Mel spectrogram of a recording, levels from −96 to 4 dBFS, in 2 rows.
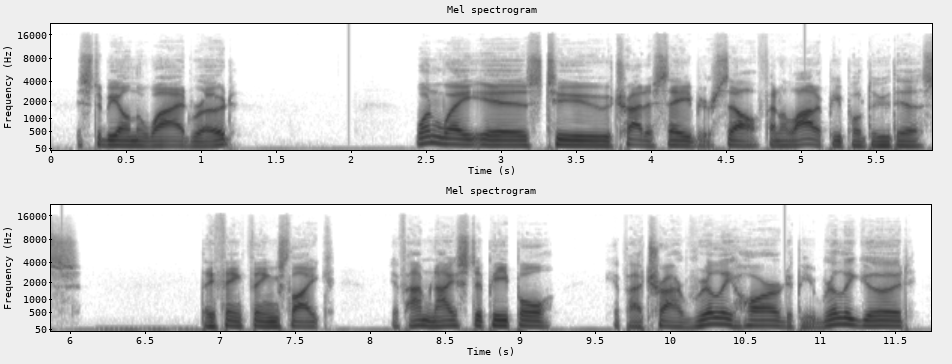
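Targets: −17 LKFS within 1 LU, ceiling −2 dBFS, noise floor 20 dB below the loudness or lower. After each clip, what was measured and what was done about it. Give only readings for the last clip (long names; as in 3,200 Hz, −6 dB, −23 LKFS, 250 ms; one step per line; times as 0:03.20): number of clicks 4; integrated loudness −22.5 LKFS; sample peak −9.0 dBFS; target loudness −17.0 LKFS
→ click removal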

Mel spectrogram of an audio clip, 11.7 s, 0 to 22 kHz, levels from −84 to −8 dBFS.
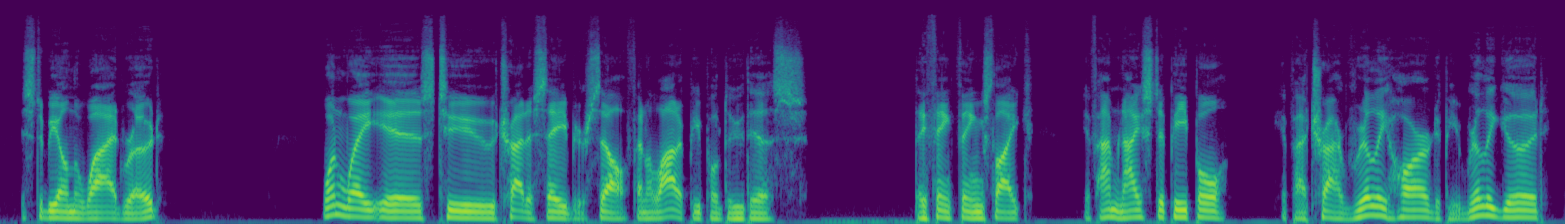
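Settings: number of clicks 0; integrated loudness −22.5 LKFS; sample peak −9.0 dBFS; target loudness −17.0 LKFS
→ level +5.5 dB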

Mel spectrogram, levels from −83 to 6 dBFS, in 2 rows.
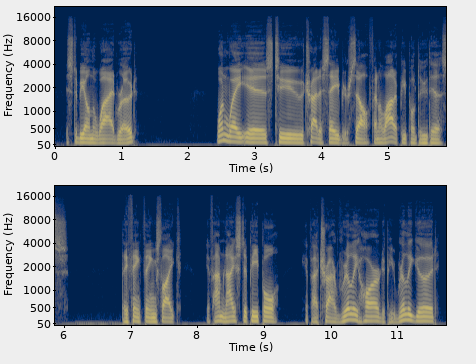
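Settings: integrated loudness −17.0 LKFS; sample peak −3.5 dBFS; background noise floor −57 dBFS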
